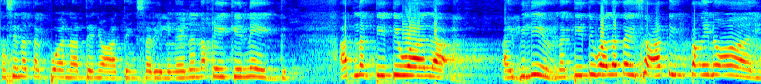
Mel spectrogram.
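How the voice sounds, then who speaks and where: A high-pitched woman speaks in an animated tone at a fairly quick pace, with audible room echo and noticeable background noise. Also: ordinary pitch variation. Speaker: church speaker. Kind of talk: sermon.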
